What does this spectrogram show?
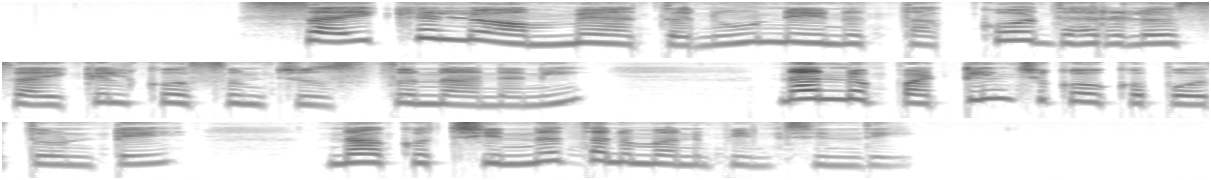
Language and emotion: Telugu, sad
